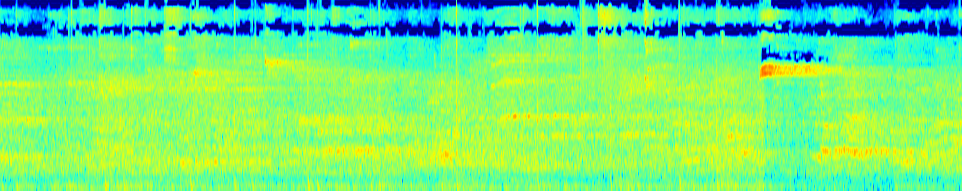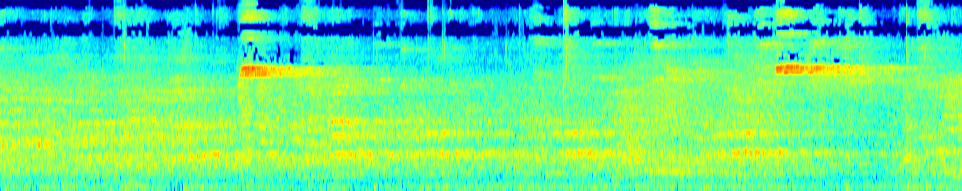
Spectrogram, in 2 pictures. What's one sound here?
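Young men call out to each other in a large echoing gym.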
